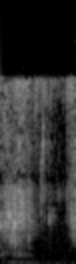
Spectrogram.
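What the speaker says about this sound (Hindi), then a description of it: "हम पानी ऐड करेंगे इतना कि ये हमारा डूब जाए" Water pours into a pot of soaked rice, a short, close splashing gurgle that fades slightly as the pour settles.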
